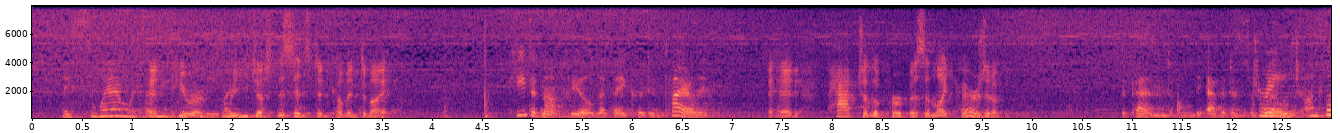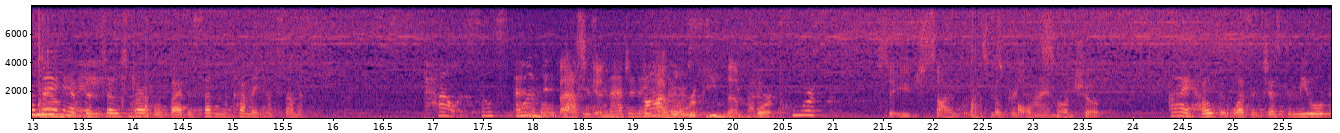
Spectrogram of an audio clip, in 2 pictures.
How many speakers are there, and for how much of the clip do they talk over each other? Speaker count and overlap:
3, about 26%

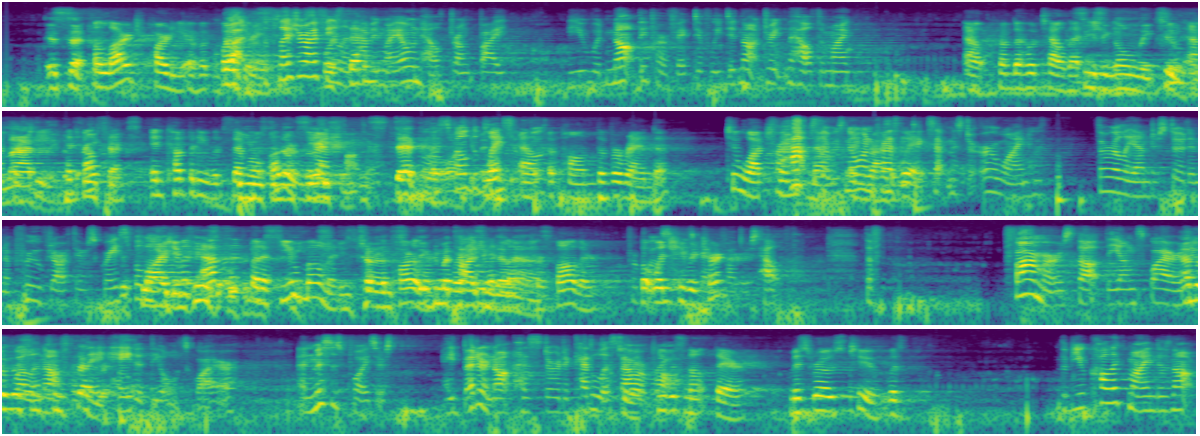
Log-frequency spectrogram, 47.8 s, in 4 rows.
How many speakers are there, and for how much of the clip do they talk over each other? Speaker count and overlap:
3, about 39%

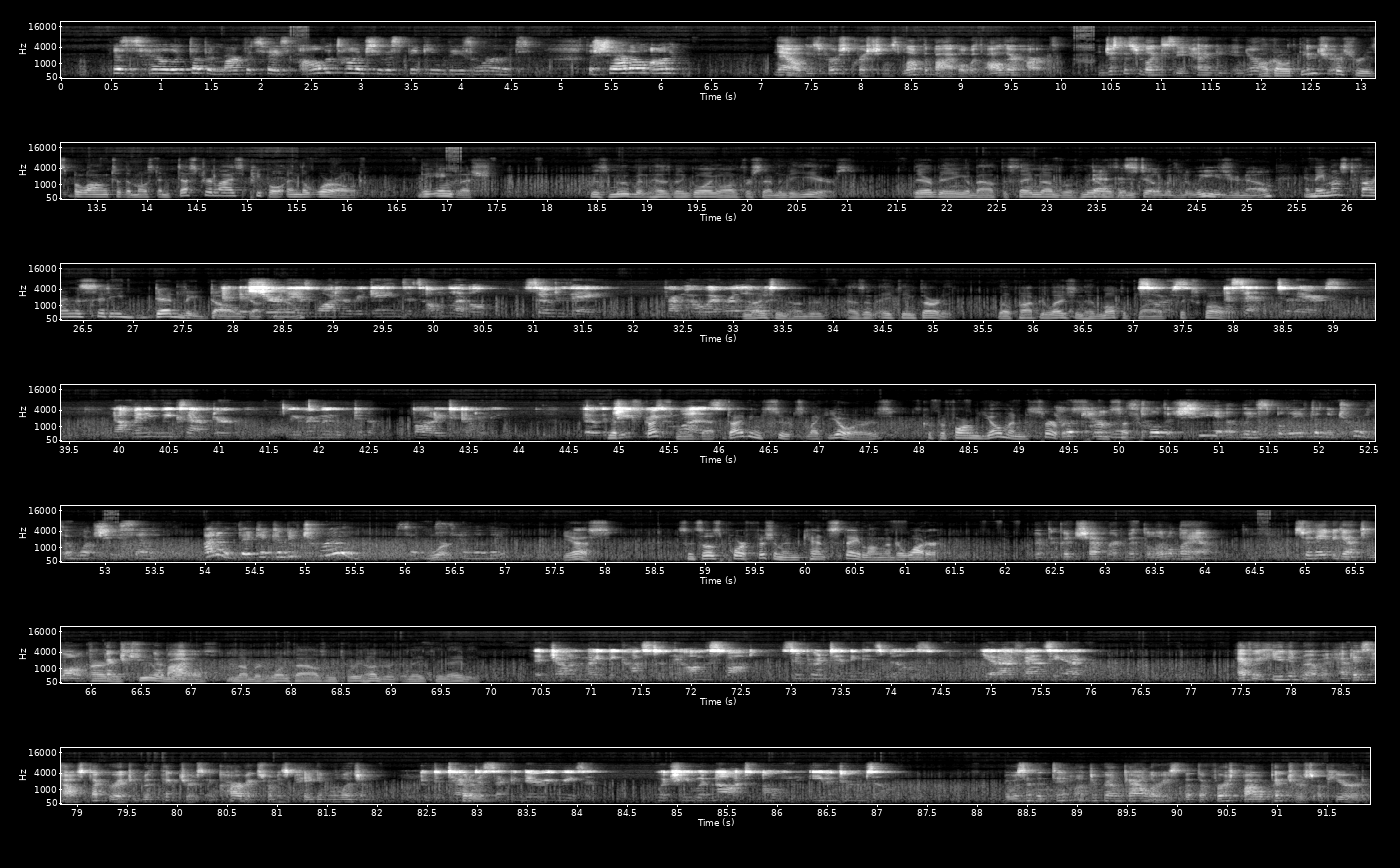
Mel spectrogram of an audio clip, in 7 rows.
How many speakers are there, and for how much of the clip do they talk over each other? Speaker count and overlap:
6, about 10%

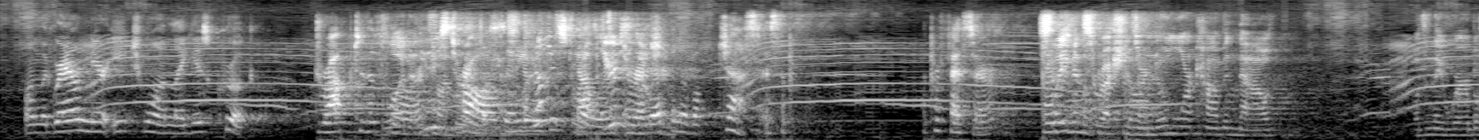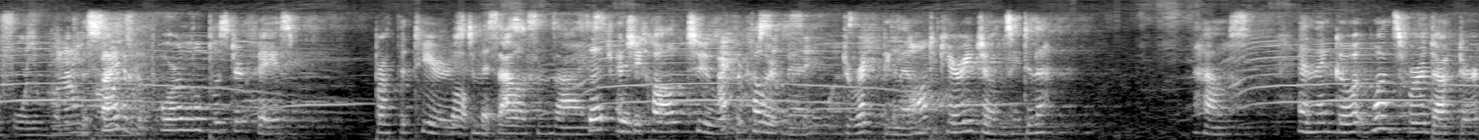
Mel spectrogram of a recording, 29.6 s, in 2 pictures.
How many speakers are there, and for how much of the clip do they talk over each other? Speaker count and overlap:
4, about 33%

